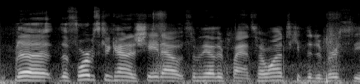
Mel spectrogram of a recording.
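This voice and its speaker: Against noticeable background noise, a man talks very fast in a high voice. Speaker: native plant gardener. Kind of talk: casual garden tour talk to camera. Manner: casual, rambling with fillers.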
